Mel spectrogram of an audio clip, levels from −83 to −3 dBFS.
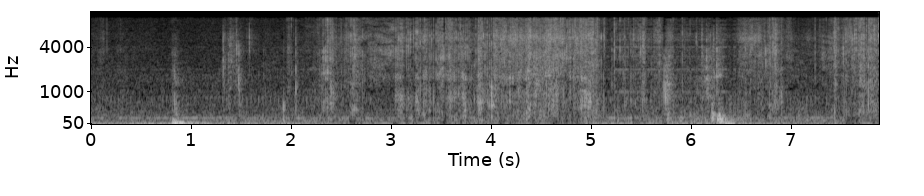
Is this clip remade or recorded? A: recorded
